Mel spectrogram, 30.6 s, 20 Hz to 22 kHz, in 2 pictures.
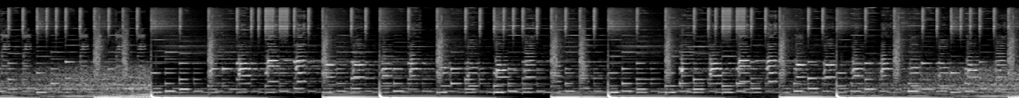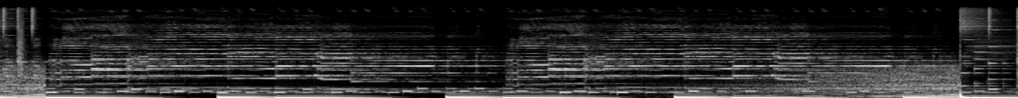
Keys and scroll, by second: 24.2 space.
